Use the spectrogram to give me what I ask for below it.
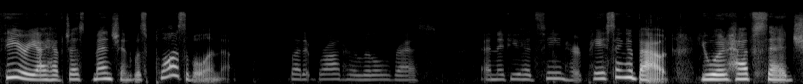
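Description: From 3.17 to 4.29 s you can hear the automatic gain rising. The input had dropped by about 19 dB, so the AGC decided things were too quiet and pushed its gain up by about 4 dB over just over a second. Because it's applied to everything, the room noise swells right along with the voice, which is the giveaway. That's separate from the talker shifting position around 2 s and 6 s.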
